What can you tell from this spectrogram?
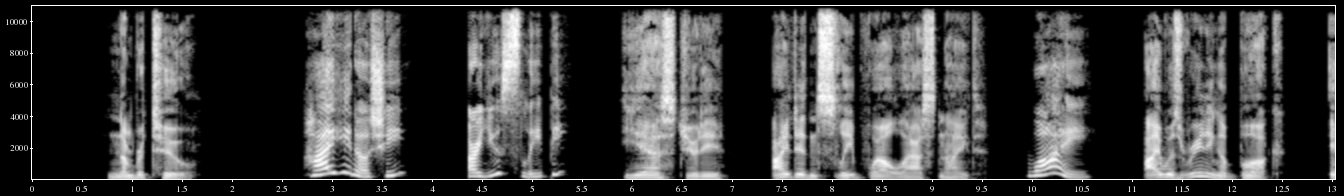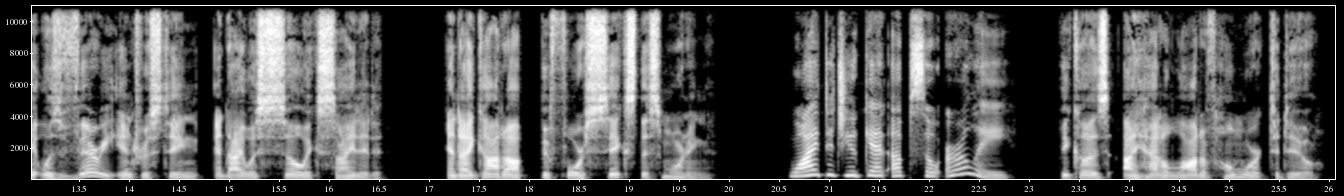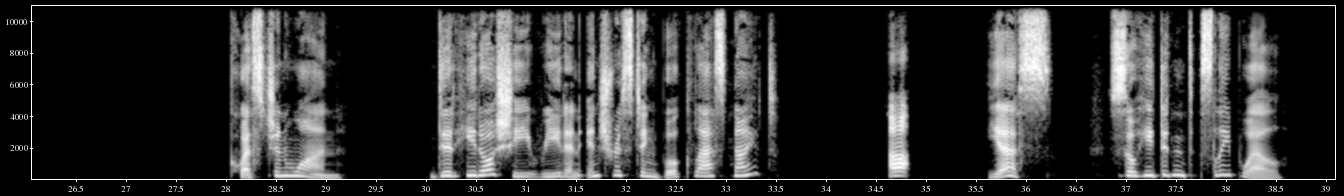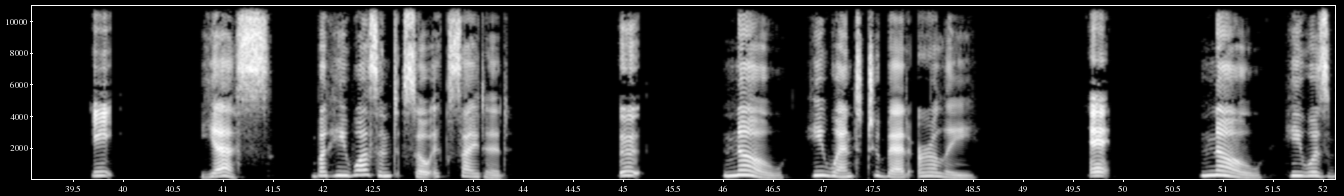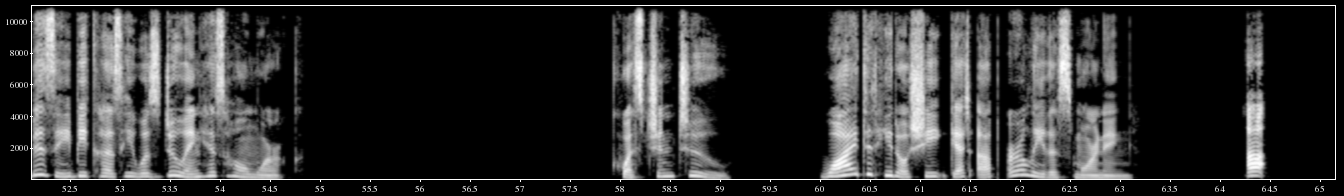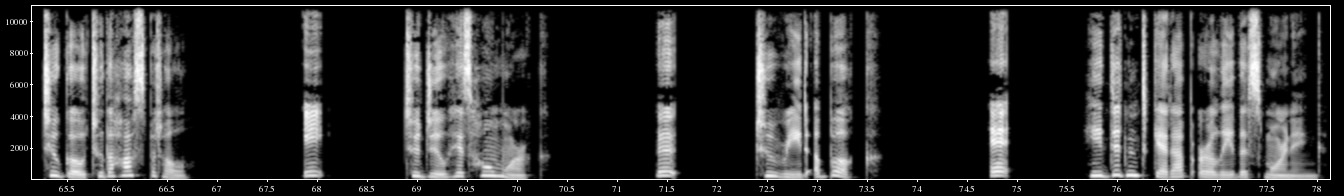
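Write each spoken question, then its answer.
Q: Did Hiroshi read an interesting book last night?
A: あ: Yes. So he didn't sleep well.

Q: Why did Hiroshi get up early this morning?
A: い: To do his homework.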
